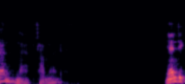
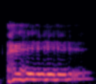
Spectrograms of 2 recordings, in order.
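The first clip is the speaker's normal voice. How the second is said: sudden high laugh, higher and louder; high burst of laughter; 12 semitones higher, 6 dB louder than usual. Real, not acted. Laughs at own jab.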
